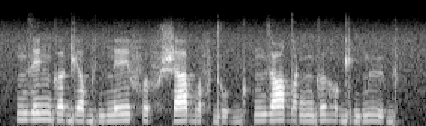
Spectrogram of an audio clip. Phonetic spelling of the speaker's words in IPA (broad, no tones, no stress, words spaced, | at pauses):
nzeŋɡɵɐ̯ɡeɐ̯biɡ nefɵf ʃabɐfduɡ | nzɵdˤɨɡ ŋɡɵɦoɡeɡ mʉɡ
